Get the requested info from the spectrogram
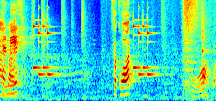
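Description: A two-note ding-dong chime sound effect, a higher note then a lower one, heard twice about two seconds apart, each right after a one-word spoken answer. A short whooshing burst of noise comes just before the end.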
